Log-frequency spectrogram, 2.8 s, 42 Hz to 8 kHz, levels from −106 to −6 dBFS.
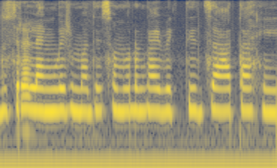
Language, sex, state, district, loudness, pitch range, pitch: Marathi, female, Maharashtra, Solapur, -15 LUFS, 245-255 Hz, 250 Hz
